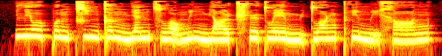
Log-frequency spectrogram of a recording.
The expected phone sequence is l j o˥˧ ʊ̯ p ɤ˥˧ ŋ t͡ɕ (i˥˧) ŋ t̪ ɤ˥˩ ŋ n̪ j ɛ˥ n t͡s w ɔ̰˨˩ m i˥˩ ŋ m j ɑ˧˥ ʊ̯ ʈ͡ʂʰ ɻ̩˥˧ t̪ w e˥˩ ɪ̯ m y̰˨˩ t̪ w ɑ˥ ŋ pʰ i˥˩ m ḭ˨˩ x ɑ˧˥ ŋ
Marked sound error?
no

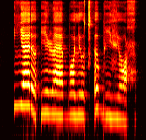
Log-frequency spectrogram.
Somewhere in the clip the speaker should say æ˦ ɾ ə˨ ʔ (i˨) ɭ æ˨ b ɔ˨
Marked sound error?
no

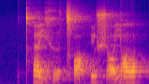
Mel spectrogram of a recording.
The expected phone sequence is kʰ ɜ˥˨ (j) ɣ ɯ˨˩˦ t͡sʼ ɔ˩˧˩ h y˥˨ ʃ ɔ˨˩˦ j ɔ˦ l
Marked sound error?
no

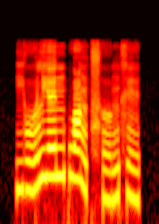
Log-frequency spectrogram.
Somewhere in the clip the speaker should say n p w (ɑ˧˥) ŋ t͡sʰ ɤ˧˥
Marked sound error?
yes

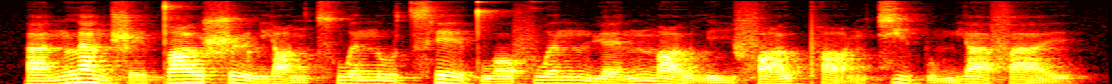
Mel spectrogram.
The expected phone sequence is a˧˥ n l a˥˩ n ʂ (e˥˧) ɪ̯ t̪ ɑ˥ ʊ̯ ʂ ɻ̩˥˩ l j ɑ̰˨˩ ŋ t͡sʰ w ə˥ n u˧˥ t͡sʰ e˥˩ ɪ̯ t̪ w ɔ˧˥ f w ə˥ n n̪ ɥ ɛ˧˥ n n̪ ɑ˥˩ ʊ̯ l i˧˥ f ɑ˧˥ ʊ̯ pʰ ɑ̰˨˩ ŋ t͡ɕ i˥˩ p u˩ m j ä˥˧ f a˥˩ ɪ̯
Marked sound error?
yes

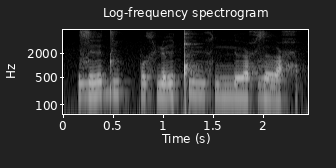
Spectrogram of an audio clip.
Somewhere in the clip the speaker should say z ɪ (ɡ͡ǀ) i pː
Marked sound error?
yes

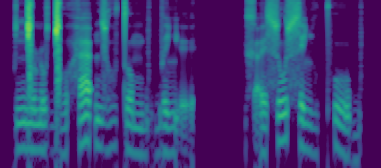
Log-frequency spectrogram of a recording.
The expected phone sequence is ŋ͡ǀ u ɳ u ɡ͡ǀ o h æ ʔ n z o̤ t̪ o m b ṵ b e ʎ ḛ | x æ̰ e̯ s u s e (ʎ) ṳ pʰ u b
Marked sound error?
no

